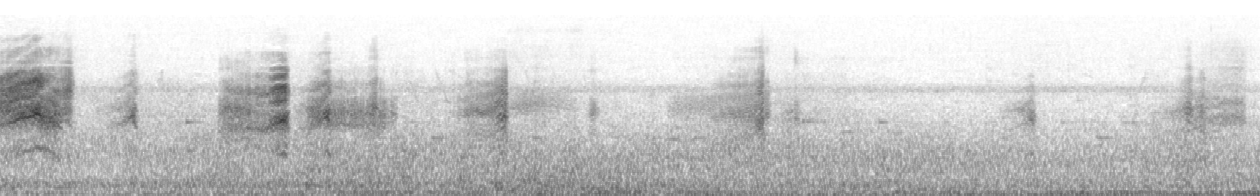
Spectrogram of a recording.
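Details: Caspian terns resting on a northern USA beach during spring migration while one brings a fish to a potential mate; harsh, raspy calls, loudest at the start, then scattered shorter rasps over low wind and surf rumble.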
